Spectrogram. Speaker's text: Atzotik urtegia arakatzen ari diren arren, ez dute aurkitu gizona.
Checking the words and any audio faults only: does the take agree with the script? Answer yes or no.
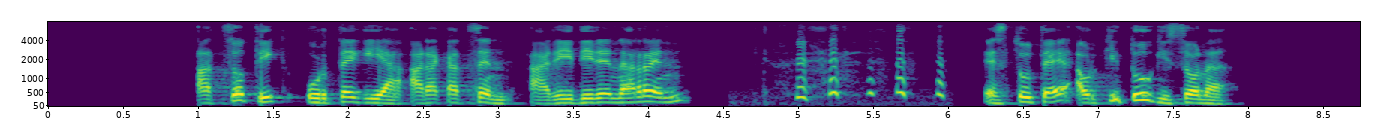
no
